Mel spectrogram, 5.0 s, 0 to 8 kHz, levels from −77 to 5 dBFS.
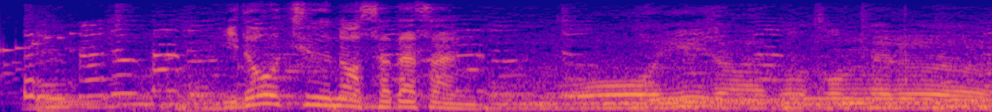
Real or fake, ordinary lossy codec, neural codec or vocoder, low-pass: real; Opus, 24 kbps; none; 7.2 kHz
